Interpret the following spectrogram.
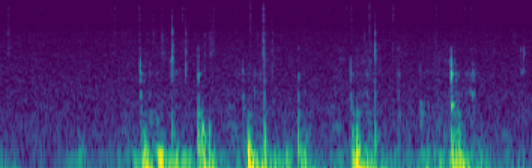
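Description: Sea water sloshing and slapping around a speargun-mounted camera riding at the surface, heard as irregular low thumps with sharp clicks and splashes.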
